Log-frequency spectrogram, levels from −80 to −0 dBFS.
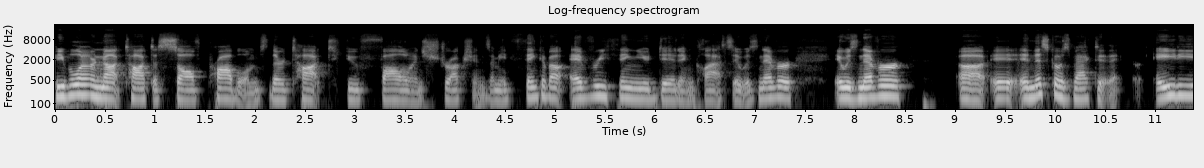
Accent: American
